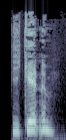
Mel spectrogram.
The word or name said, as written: igennem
